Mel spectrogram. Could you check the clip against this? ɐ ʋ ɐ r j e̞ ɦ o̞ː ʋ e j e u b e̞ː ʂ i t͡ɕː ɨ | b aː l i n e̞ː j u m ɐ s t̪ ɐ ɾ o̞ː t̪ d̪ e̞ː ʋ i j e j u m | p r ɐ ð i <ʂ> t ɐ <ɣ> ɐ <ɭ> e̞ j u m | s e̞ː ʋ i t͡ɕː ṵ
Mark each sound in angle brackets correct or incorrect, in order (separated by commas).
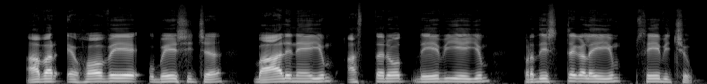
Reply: correct, correct, correct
